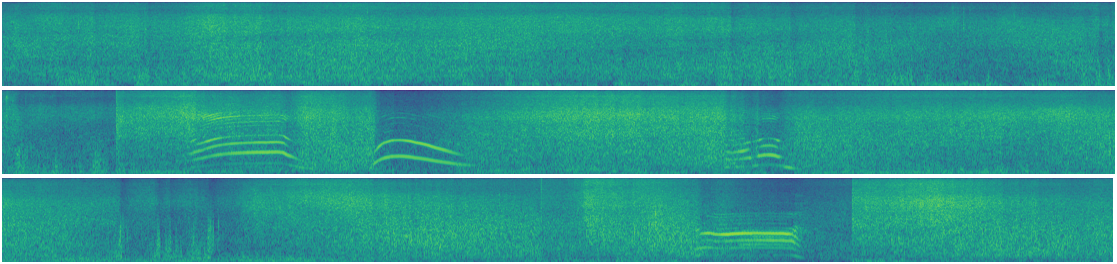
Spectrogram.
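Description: Heavy ocean surf crashes and rolls continuously on a windy coast during the northeast monsoon, loud and close with strong wind buffeting the microphone and brief voices in between.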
